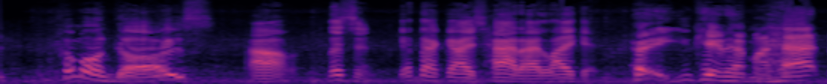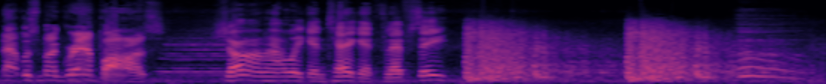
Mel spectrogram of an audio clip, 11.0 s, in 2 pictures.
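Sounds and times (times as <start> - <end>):
speech: 0.4 - 8.7
gunshot: 8.6 - 10.6.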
